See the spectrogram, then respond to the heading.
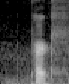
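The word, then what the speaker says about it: Pirc: I think it's pronunciation. Perk, another pronunciation. I think Peart's is the kind of more correct. I think German or Slavic, some Slavic language.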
